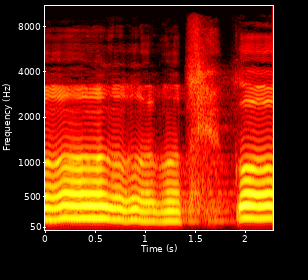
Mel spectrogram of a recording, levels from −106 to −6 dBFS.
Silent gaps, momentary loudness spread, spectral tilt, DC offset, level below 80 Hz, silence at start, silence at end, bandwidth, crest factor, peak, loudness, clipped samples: none; 14 LU; -8 dB/octave; under 0.1%; -86 dBFS; 0 s; 0 s; 8.4 kHz; 14 dB; -14 dBFS; -29 LUFS; under 0.1%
